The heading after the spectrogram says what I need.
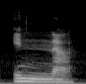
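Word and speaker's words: إنّ: So here we have a word which is inna. So this is equivalent to the hamza with the kasra followed by a noon sakin, which gives you the in, followed by a noon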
